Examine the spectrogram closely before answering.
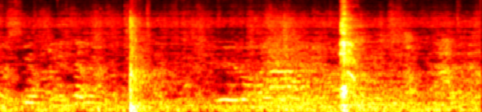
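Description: A ball thuds sharply off a player's foot.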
